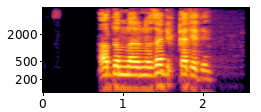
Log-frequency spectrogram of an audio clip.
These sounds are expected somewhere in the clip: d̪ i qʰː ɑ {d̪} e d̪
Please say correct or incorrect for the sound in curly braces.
incorrect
